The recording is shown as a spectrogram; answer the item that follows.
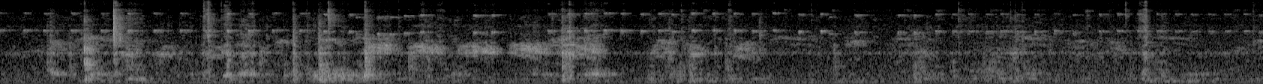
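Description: Faint, scattered clicks and knocks of hand tools and fingers working among the circuit breakers and wiring of an open consumer unit.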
